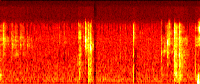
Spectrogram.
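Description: Near silence with a few faint computer keyboard and mouse clicks, in small clusters about one and a half seconds in, near three seconds and again just before the end, as a stock ticker is typed into a search box and picked.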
